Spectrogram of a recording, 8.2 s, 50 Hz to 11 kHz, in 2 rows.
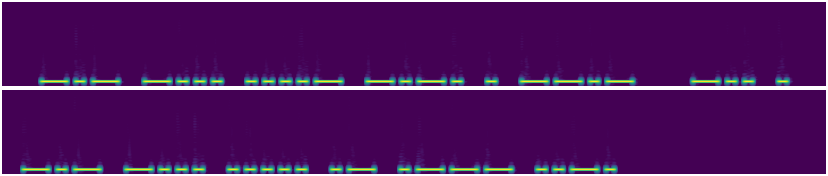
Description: Morse code, heard as a keyed tone, about 28 wpm, 700 Hz. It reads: KB4CEQ DE KB5AJF
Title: USA Callsign DE Callsign 28wpm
